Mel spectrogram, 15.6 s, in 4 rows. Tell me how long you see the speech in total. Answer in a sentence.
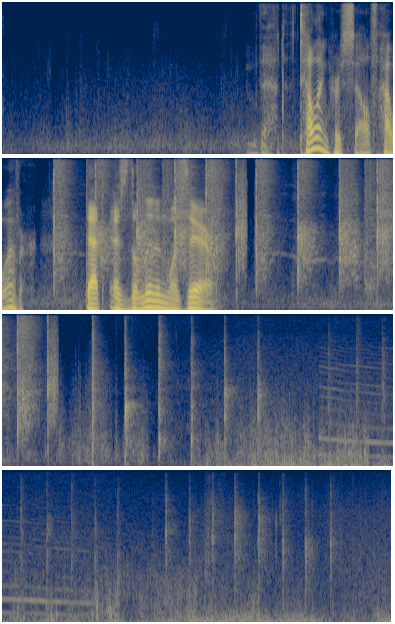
You can hear the speech for 4 seconds altogether.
